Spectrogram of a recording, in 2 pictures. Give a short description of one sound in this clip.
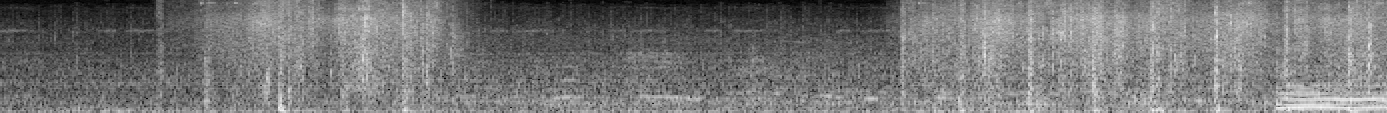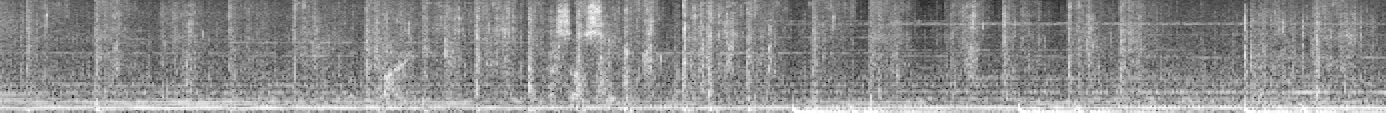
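Footsteps rustle through dense brush.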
